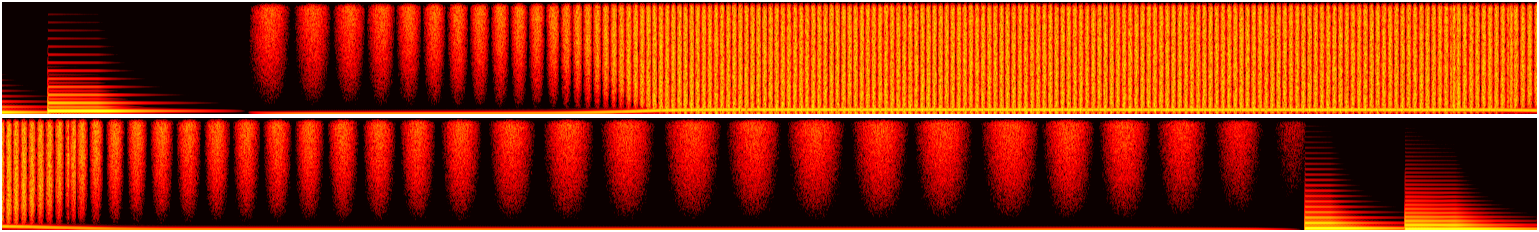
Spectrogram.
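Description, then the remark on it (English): A synthetic sonification of echo sounder data showing a day of zooplankton migration in the ocean: a low electronic tone glides upward as they swim to the surface, holds high beneath a loud wash of hiss while they feed, then slides back down and lingers low in deeper water, framed by brief buzzy blips. “Now let's listen to data collected by the echo sounder that demonstrates a day in the life of zooplankton as they move up and down in the ocean.”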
